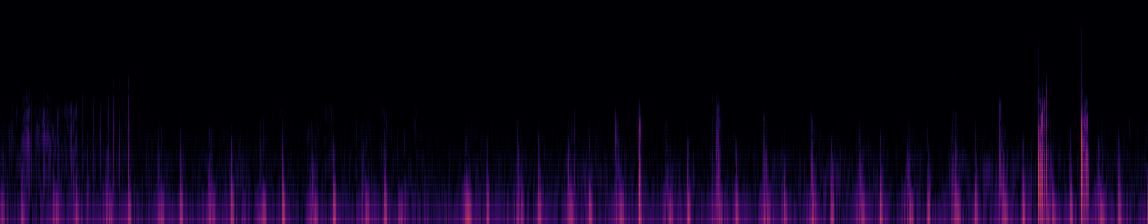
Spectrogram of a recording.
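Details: Heart sounds recorded with pressure while standing against a wall after an all-nighter: fast, low thumps with uneven spacing and brief rubbing noise near the end, an irregular rhythm (arrhythmia).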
